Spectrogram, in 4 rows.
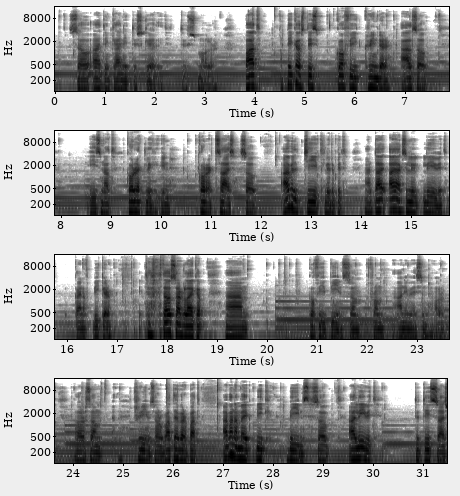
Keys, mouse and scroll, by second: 0.0-17.2 middle drag, 19.5 ctrl+a, 21.8-31.4 middle drag.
